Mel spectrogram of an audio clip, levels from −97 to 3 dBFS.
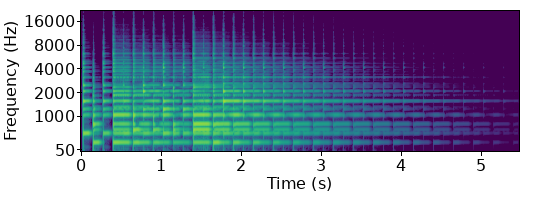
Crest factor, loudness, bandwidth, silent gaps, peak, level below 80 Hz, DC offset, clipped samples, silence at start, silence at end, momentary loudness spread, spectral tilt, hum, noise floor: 20 dB; -17 LUFS; 18 kHz; none; 0 dBFS; -58 dBFS; under 0.1%; under 0.1%; 0 s; 2.15 s; 19 LU; -2.5 dB/octave; none; -77 dBFS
